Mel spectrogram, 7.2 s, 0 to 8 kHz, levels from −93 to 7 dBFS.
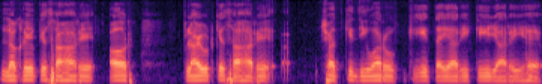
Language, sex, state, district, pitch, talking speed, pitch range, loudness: Hindi, male, Bihar, Gopalganj, 100 Hz, 140 wpm, 95-105 Hz, -18 LUFS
